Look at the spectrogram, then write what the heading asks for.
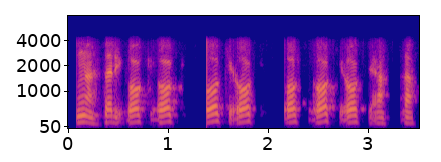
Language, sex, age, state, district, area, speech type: Kannada, male, 30-45, Karnataka, Udupi, rural, conversation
